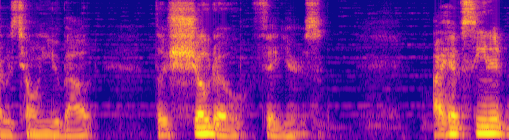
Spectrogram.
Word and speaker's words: Shodo: as s-o--d-o but um when I talked to my friends that live in Japan they pronounce it Shoto so you know whatever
